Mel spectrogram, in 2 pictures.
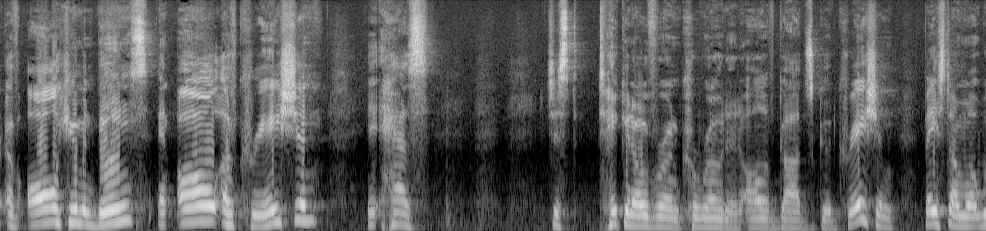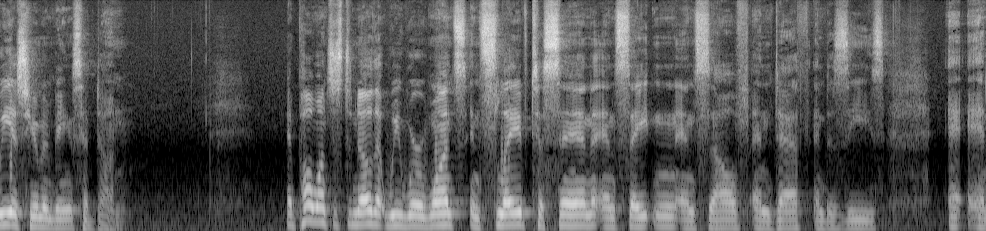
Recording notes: This is audio ripped from the Live Service video.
